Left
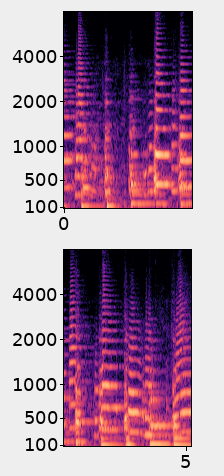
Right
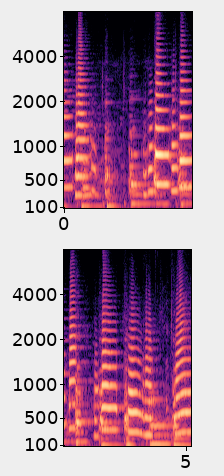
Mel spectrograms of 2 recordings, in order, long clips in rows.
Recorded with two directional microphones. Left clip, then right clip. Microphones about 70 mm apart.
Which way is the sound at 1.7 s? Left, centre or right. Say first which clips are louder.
Right 6 dB; left.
